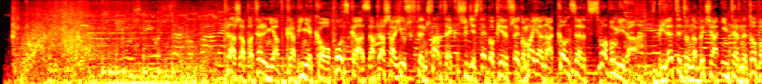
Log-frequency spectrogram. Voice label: spot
